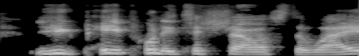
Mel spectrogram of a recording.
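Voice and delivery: mock reverence, sarcastic, overly earnest, tongue-in-cheek. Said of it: "he does it in such a sarcastic way".

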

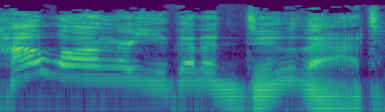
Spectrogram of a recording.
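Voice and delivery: acted, very high, swooping voice, dripping with scorn. Retelling what a woman asked about the show: imitating disgust and disdain. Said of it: "with such disgust and disdain in her voice".

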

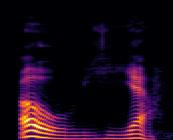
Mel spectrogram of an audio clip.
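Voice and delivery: unexcited, flat tone. Answering a question back about being excited, not sounding excited. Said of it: "You don't sound very excited".

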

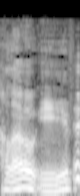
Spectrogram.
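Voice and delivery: play-acted high, quavering, wobbly trembling delivery. Retelling how a greeting line is done, with a trembling voice. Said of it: "With this sort of tremble in my voice".

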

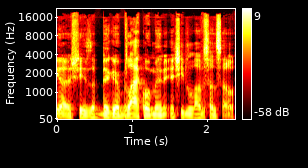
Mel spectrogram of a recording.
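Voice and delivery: normal talking voice

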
